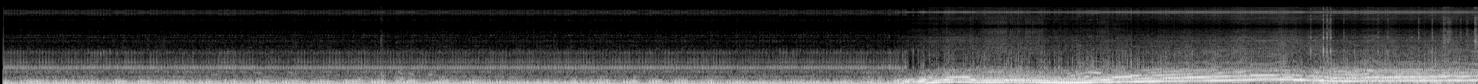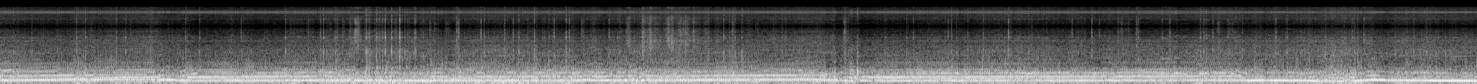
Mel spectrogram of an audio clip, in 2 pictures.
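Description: Peugeot 205 GTI rally car's engine heard inside the cabin: idling steadily, then about nine seconds in it pulls away hard, the pitch climbing and dropping with each of several quick upshifts. It then runs at a fairly steady high pitch, with brief dips at the later gear changes.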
